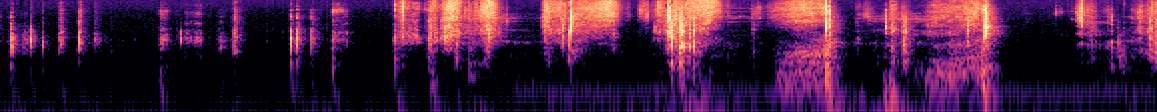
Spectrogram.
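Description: A sheet of printer paper being folded in half on a cutting mat and pressed flat by hand: paper rustling and crinkling, with a few small taps and crackles at first, then several longer swishes as the palms slide along the fold to crease it.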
